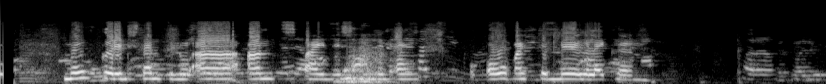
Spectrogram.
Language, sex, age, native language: Icelandic, female, 13, Icelandic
